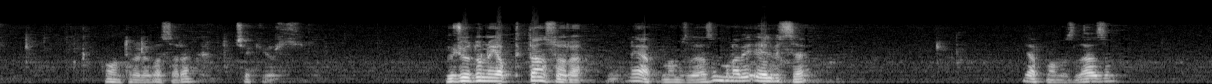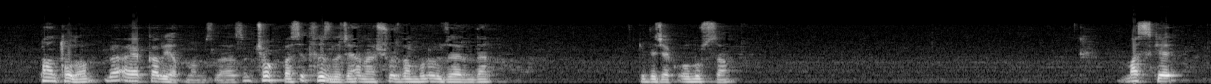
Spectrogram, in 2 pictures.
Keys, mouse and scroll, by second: 5.2 click, 5.3-8.3 alt+drag, 9.5 alt+click, 9.7-14.1 alt+drag, 14.1 alt+click, 15.1-15.6 scroll up 1, 15.7-17.9 alt+drag, 17.9-19.3 drag, 19.3-23.5 drag, 23.5-24.2 ctrl+drag.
